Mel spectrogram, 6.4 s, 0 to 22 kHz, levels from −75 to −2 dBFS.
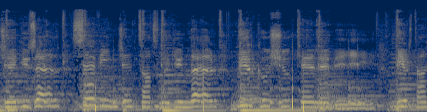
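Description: Sharp loud pops jump well above the sound at 1.43–1.46 s and 3.05–3.07 s, then a double pop at 4.39–4.58 s, the last one louder. Each is likely a sudden voltage spike from a plug, switch or static, with the sound continuing beneath.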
